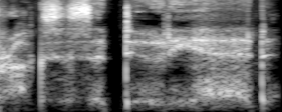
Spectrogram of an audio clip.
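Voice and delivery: speaking in a whisper. Teasing the other speaker, who lacks headphones: whispering. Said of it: "But I was whispering".

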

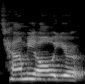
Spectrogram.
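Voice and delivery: plain

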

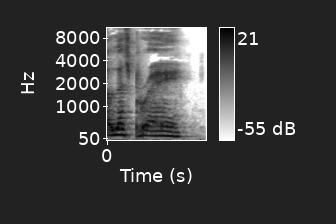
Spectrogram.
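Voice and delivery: put-on rock star voice. Mocking how they lead prayer like a concert, rock star voice. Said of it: "They do their rock star voice".

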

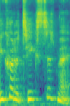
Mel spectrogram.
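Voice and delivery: put-on high-pitched, indignant, offended teenage girl voice. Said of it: "she'll go".

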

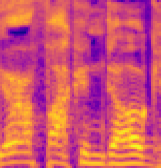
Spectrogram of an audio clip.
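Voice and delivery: put-on high-pitched screaming old man voice. Retelling an old guy banging on the glass and screaming at them in the box. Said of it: "there's this old guy just screaming at me going".

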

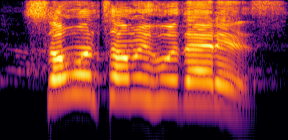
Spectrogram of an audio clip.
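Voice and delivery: loud, high, projected calling out.

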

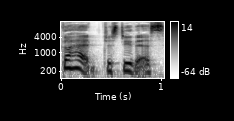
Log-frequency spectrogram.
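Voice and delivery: breezy, very casual, offhand delivery. Retelling how the man told the speaker to undress: imitating a very casual tone. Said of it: "just very casual".

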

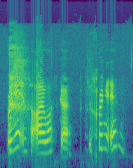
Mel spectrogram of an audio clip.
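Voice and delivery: high-pitched delivery spoken through laughter. Retelling what a woman said while laughing at him, imitating her laughing. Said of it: "She's just laughing at me saying".

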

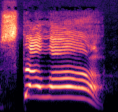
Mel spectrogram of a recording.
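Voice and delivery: mock movie-style scream, very high and shrill. Giving an example of an actor's yell in a film: imitating a famous movie scream. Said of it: "the yell, the scream".

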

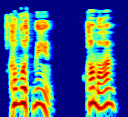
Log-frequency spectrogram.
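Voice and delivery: very high-pitched crying-out call. Reading a children's story, one man calls to the farmer, crying out. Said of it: "Cried Mr. Forgetful".

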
